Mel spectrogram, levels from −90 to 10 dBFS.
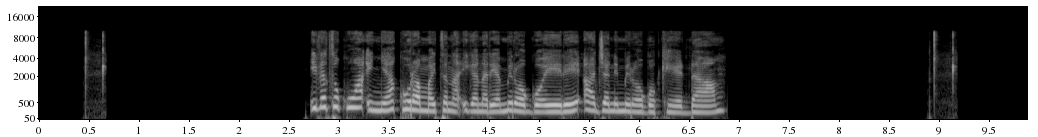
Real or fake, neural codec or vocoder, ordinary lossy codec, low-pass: fake; vocoder, 44.1 kHz, 128 mel bands, Pupu-Vocoder; none; 9.9 kHz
